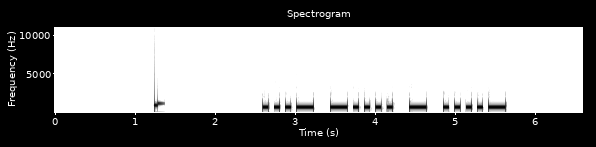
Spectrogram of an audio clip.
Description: Morse code, heard as a keyed tone, about 17 wpm, 700 Hz. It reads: V6T4
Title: All Cut Numbers - 4-Digit 17wpm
